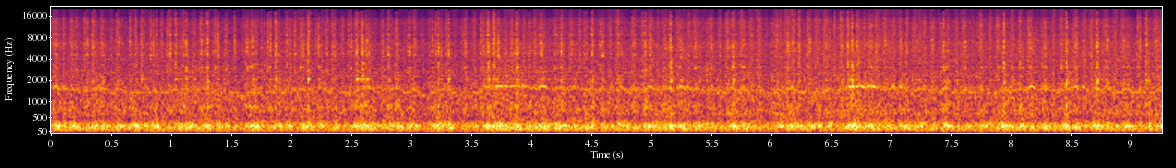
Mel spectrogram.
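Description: Engine idles unevenly with loose, irregular pulses and a ragged note instead of a steady beat; rough idle, cause not pinned down.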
